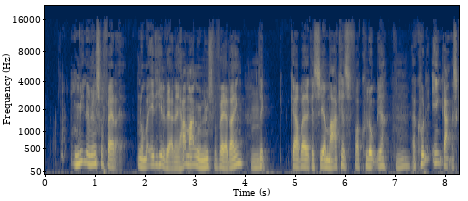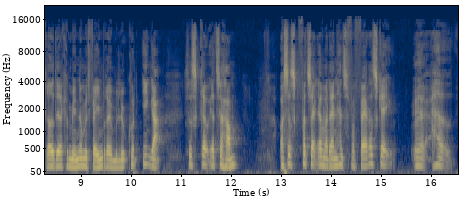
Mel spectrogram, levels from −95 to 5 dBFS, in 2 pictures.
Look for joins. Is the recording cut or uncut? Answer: uncut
